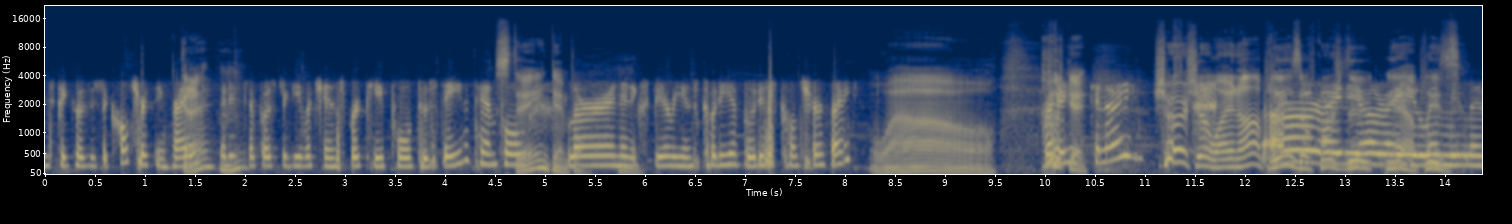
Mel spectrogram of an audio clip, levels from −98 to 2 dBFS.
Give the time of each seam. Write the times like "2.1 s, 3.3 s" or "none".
10.0 s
